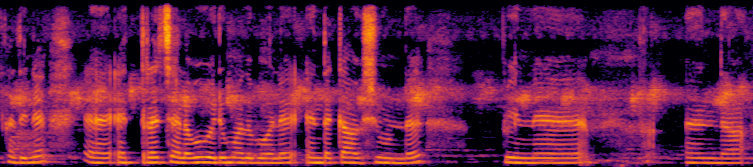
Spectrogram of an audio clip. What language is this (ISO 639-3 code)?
mal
